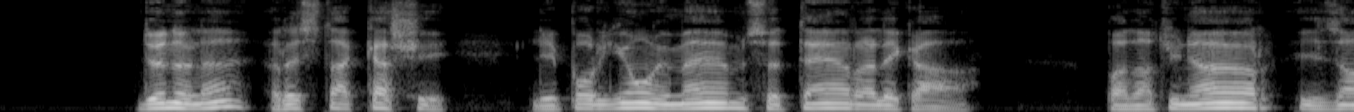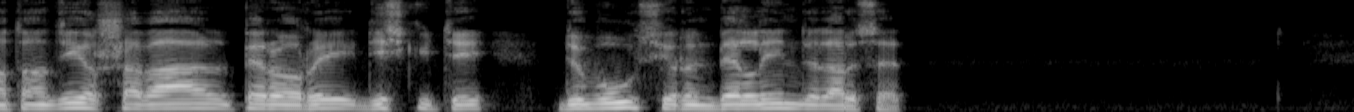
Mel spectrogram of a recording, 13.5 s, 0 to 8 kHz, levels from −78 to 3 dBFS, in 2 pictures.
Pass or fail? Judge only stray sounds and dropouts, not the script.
pass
